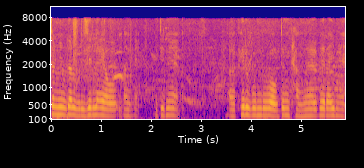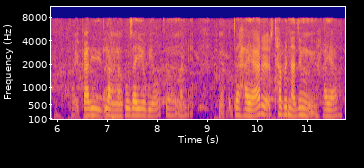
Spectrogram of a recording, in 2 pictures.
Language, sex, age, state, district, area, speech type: Bodo, female, 18-30, Assam, Udalguri, rural, spontaneous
